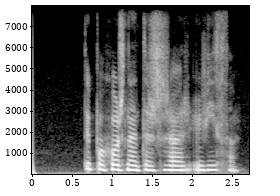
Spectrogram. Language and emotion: Russian, neutral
